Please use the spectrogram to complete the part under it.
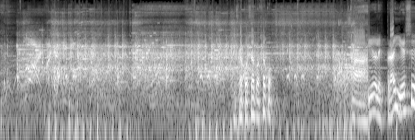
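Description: Electronic blasts and zapping effects crackle rapidly.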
